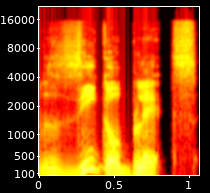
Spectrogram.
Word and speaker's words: Ziegelblitz: Here we have Ziegelblitz at Gator Park in Germany, I think is how you say that.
